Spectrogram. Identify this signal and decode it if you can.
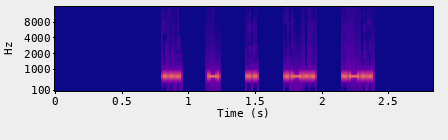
Morse code, heard as a keyed tone, about 53 wpm, spaced as for 29 wpm, 690 Hz. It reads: STILL
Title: 3x Character Spacing - Top 500 Words - 50wpm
